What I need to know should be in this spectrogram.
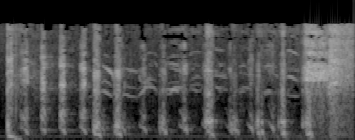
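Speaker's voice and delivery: high-pitched squealing laugh. Real, not acted. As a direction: burst into a squeaky giggle. Laughing at own joke.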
